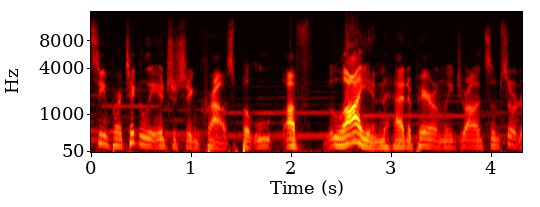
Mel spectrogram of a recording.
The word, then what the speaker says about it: Lion: even will stared at Lion's face wearing a confused expression I'm not saying Leon it's lion if they wanted Leon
